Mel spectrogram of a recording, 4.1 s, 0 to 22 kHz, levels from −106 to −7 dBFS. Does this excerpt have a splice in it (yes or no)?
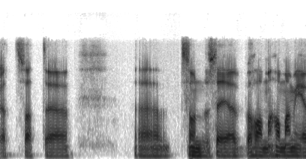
yes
